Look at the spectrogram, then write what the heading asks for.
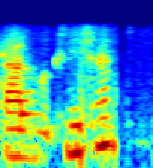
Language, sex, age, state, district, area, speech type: Hindi, male, 30-45, Uttar Pradesh, Mau, rural, conversation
